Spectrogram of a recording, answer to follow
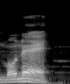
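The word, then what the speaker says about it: モネ: See, that is how you say it, Monet.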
